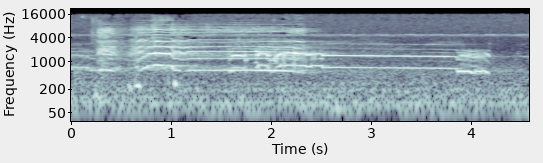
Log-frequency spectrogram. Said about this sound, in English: And people don't like roosters. What the heck is wrong with them?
